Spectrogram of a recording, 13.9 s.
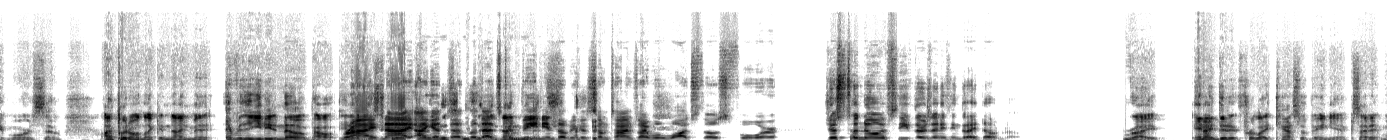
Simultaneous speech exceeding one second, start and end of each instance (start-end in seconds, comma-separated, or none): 3.4-5.7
